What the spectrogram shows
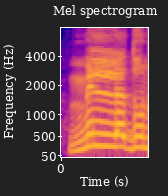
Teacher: اسی طرح یہ ہے من لدن، نون ساکن کے بعد لام آ گیا، لام حروف ادغام میں سے، لہٰذا نون ساکن کو لام میں مدغم کر دیں گے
